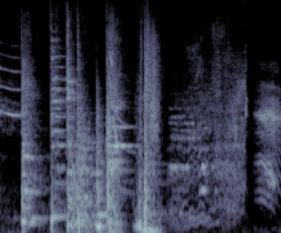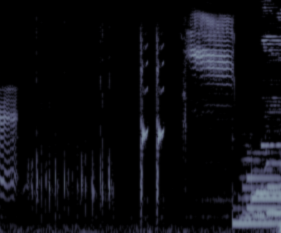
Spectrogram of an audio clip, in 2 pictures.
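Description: Cartoon sound effects over the score. A quick run of bangs and thuds with sliding tones fills the first couple of seconds, followed by a wobbly warbling sound. Then comes a quiet stretch of faint rapid ticking with two sharp chirps, and a shimmering sting as the music comes back in near the end.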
